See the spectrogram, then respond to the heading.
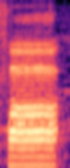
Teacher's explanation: یہ اوپر کے اگلے دونوں دانتوں کی نوک جب نیچے کے ہونٹ کے اندر والے حصے سے لگے گی تو یہ لفظ ادا ہوگا فا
